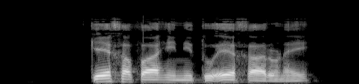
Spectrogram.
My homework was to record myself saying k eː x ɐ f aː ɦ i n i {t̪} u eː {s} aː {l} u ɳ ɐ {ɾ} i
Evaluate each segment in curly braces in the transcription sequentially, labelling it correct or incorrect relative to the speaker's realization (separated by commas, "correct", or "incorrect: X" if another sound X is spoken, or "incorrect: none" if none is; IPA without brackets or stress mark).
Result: correct, incorrect: x, incorrect: ɾ, incorrect: none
